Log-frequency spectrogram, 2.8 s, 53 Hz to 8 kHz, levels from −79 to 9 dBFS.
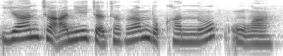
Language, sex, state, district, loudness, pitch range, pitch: Garo, female, Meghalaya, South Garo Hills, -18 LUFS, 185-255 Hz, 220 Hz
